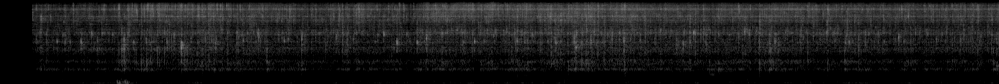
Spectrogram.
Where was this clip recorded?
in a kitchen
